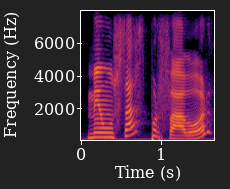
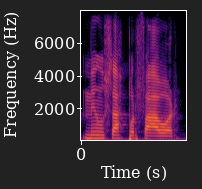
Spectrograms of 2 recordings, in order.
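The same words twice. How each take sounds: First: It is said as a question, rising at the end. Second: It is said as a statement, flat at the end.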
